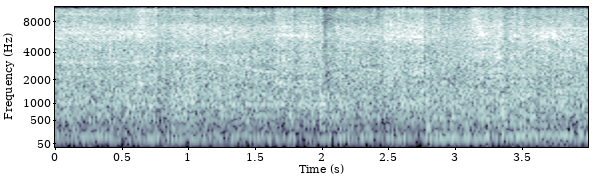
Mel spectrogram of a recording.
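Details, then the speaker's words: 1978 Ford F100 driveway rescue after a new battery, fuel tank and fuel pump: engine fires and settles into an even, steady low-rumble idle with no knocks, misses or stumbles; running normally. "Whoa. Oh, yeah. Yes. All right. That sounds pretty good to me."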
